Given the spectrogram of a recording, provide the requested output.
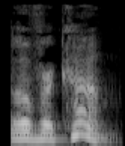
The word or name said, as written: overcome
